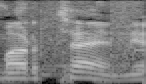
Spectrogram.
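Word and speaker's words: Martijn: Is it Martin or is it pronounced differently? Martin Noisia. – It's Martin, right? – Martin, yeah. – Yeah, in Dutch it's Martin. – With a kind of J, isn't it? – Yeah, exactly.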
